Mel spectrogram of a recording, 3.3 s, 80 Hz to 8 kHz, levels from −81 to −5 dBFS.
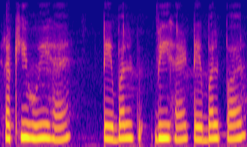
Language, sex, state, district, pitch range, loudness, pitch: Hindi, female, Madhya Pradesh, Bhopal, 255-275 Hz, -14 LUFS, 270 Hz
